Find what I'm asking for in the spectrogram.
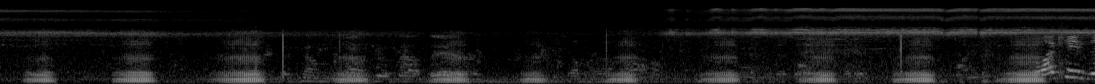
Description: Great Pyrenees snoring.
